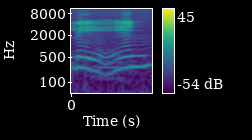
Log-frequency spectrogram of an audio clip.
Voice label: "lin3", mandarin, female

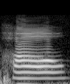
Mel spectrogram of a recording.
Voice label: "pao1", mandarin, female

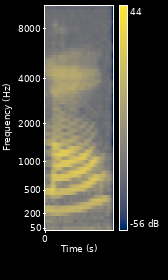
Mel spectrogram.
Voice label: "lao2", mandarin, female

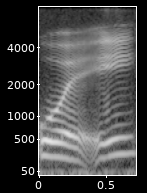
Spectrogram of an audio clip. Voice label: "gui3", mandarin, female

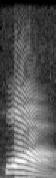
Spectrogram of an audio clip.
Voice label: "hua4", mandarin, female

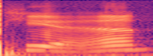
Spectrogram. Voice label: "tian3", mandarin, female

